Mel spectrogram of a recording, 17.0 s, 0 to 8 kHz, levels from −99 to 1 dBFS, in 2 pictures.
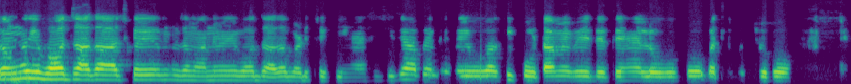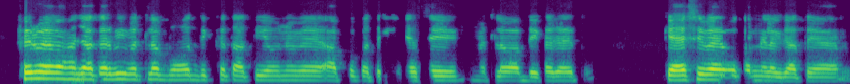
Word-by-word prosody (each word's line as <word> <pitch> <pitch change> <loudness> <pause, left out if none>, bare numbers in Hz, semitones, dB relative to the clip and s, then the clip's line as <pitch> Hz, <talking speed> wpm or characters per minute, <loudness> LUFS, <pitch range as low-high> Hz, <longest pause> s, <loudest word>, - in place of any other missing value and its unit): कहूँगा 200 +4 +3
कि 230 - +5
बहुत 190 -1 +7
ज़्यादा 180 -1 +3
आजकल 175 +1 -3 0.3
के 170 - -11
ज़माने 155 0 -8
में 160 0 -7
बहुत 155 0 -4
ज़्यादा 145 -1 -2
बढ़ 145 0 -7
चुकी 140 -2 -14
है 135 - -16
ऐसी 140 +2 -29
चीज़ें, 155 +6 -7
आपने 180 0 -3
देखा 175 +2 -14
ही 155 - -2
होगा 155 0 0
कि 175 - -7
कोटा 155 0 +2
में 155 0 -6
भेज 150 0 -3
देते 145 0 -3
हैं 150 - -5
लोगों 145 0 -1
को, 155 +2 -3
मतलब 150 - -4 0.2
बच्चों 150 - -6
को, 145 0 -1 0.9
फिर 215 +1 +8
वह 220 -1 +9
वहाँ 200 -1 +1
जाकर 190 0 +5
भी 195 +1 +1
मतलब 185 -1 -1
बहुत 170 0 -1
दिक्कत 170 0 -7
आती 155 +1 -3
है 160 - -2
उन्हें, 160 0 -8
वे 160 0 -3
आपको 150 +2 -7
पता 145 -2 -6
ही - - -20
है 150 -1 -6
कैसे 155 +1 -2 0.3
मतलब 150 0 -5
आप 145 0 -2
देखा 145 +1 -3
जाए 150 0 -2
तो, 150 - -26 0.8
कैसे 170 +2 +5
वह 180 -1 +7
वो 170 - 0
करने 155 -2 -5
लग 145 -2 -2
जाते 140 0 -2
हैं, 135 -1 -3
155 Hz, 210 wpm, -19 LUFS, 150-175 Hz, 0.9 s, वह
